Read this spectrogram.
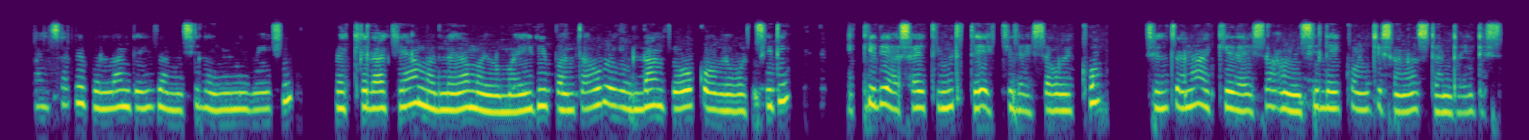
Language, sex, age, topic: Gamo, female, 18-24, government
